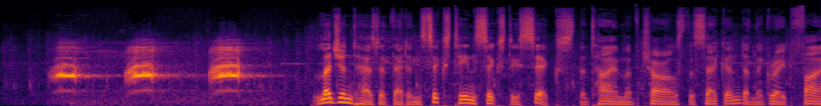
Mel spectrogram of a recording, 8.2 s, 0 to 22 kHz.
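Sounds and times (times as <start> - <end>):
Common Raven giving harsh hoarse croaking caws: 0.5 - 2.8
speech: 3.2 - 8.2.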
